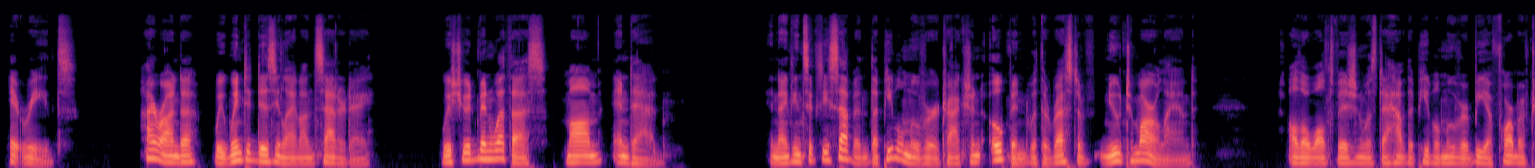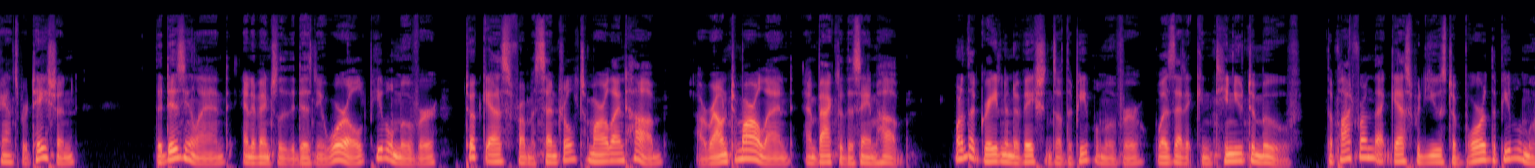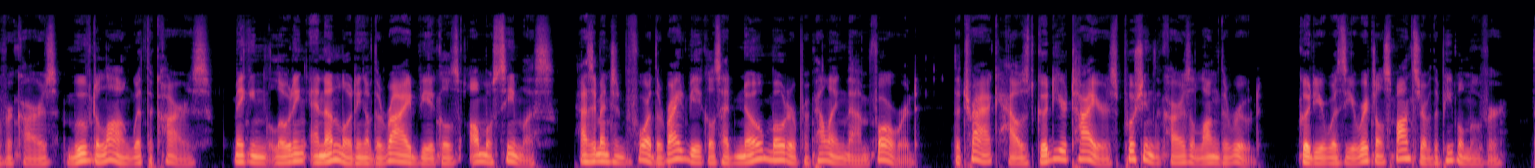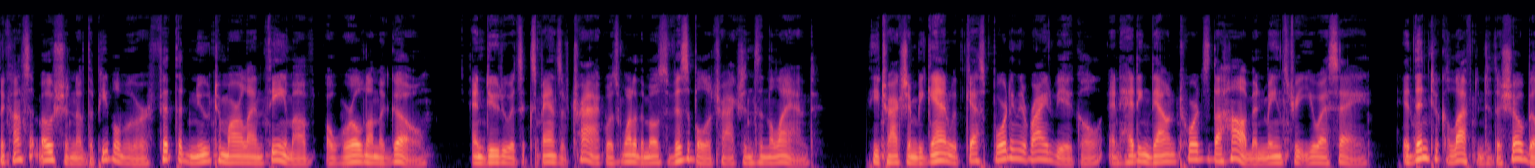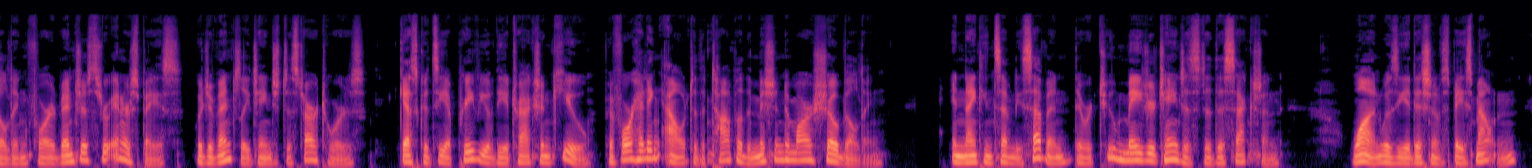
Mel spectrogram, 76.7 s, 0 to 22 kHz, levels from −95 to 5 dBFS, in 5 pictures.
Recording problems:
none

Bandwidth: 15.5 kHz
